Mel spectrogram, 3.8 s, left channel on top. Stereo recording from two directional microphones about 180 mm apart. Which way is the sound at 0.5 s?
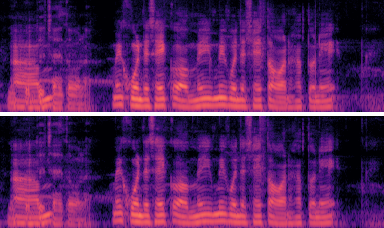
45° left (ahead or behind).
